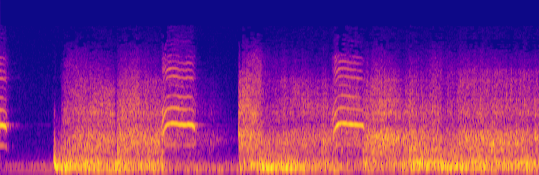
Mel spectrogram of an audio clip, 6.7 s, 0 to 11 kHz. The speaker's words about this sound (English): Every 10 seconds, the guns were ready and loaded, and every 10 seconds, the shells were hurled out of them.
